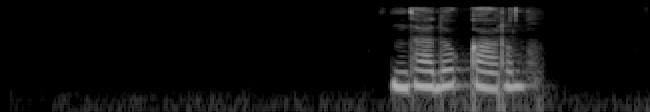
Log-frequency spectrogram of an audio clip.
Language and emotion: Russian, neutral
